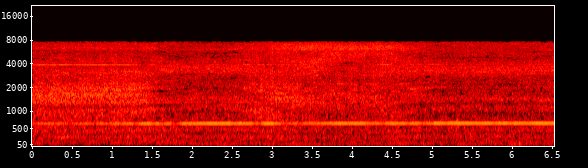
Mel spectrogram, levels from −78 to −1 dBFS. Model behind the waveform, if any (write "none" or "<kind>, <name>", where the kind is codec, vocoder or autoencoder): none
